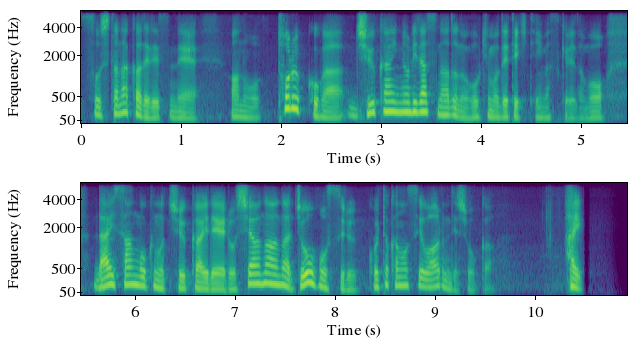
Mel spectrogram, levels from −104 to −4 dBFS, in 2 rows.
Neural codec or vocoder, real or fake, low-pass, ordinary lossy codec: codec, 16 kHz, about 1 kbps, DyCAST, with the encoder's durations; fake; 5.4 kHz; none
